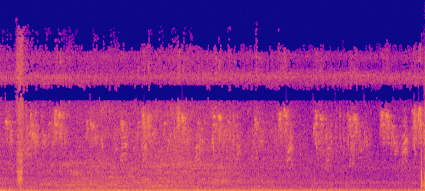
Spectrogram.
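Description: Small birds chirping in short, repeated calls over a steady low rumble of background noise.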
